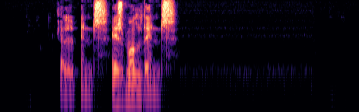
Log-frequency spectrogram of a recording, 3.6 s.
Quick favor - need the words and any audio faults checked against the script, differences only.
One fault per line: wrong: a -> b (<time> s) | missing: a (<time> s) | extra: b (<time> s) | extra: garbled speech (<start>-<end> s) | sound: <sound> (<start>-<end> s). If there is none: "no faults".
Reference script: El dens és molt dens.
no faults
